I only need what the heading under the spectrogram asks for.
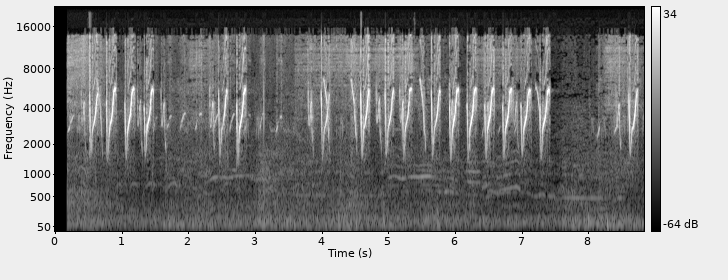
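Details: Bar-winged prinia song: rapid runs of sharp, high, V-shaped upslurred chips, several per second in quick bursts, over a steady low rumbling background.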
